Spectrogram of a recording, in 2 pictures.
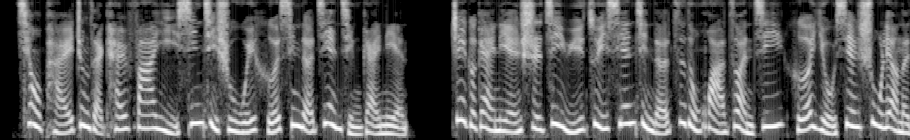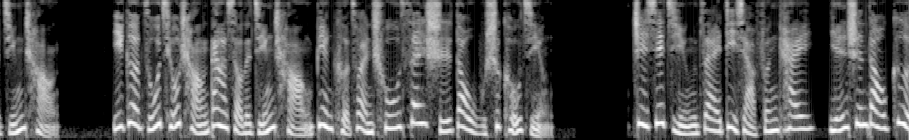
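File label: Mandarin, female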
